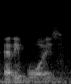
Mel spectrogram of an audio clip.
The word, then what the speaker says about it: Petit Bois: Well, we're here, and we are at, it's Petit Bois is the way it's spelled, but everybody in Mississippi calls it Petit Boys.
